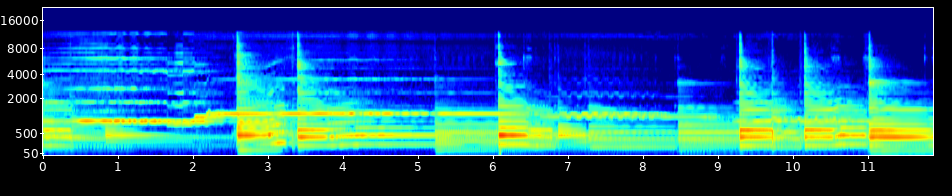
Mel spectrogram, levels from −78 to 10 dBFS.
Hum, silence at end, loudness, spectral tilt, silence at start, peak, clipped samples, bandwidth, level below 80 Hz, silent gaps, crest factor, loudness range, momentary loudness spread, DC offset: none; 0 s; -19 LUFS; -4 dB/octave; 0 s; -2 dBFS; under 0.1%; 12 kHz; -64 dBFS; none; 18 dB; 4 LU; 14 LU; under 0.1%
